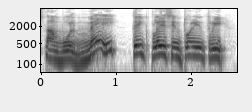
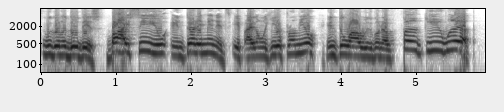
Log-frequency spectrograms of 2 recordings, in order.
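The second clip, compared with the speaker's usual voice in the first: menacing ultimatum; 6 semitones higher than usual. Pretend. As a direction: bark out the deadline like a gangster. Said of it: "That's not how you talk".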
